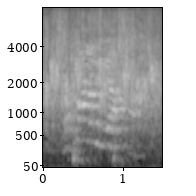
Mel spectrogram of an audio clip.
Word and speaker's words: LaPaglia: Lapaglia. The G is silent.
